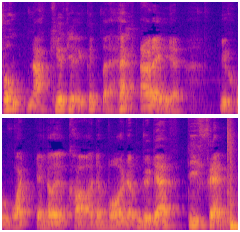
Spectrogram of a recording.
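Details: Comedian with cerebral palsy performing stand-up; dysarthric speech in cerebral palsy.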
